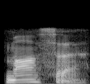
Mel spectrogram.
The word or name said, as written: masa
